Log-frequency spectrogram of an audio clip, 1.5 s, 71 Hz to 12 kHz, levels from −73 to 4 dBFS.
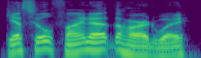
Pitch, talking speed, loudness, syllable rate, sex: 120 Hz, 280 wpm, -15 LUFS, 5.2 syllables/s, male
